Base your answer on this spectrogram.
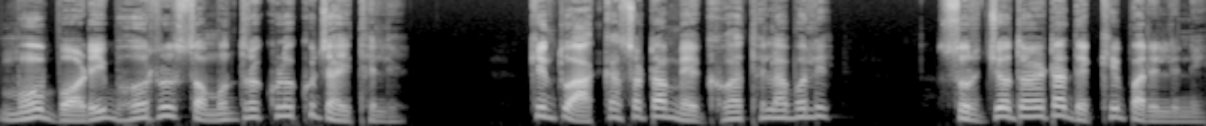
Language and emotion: Odia, sad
